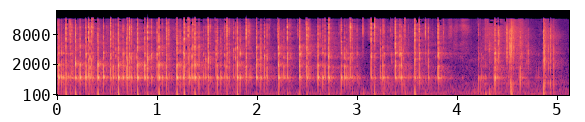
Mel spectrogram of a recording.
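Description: A hollow plastic toy cup filled with small beads is shaken and tilted in one hand, so the beads rattle and pour inside. Quick, dry clicks come in a fast, dense run, with a faint steady ring near 860 Hz and bright, crisp highs. Toward the end the rattling thins out into softer, scattered clicks.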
